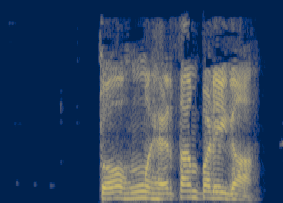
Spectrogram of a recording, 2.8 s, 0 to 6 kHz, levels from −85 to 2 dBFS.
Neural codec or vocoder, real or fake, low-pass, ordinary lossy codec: none; real; 5.4 kHz; AAC, 24 kbps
